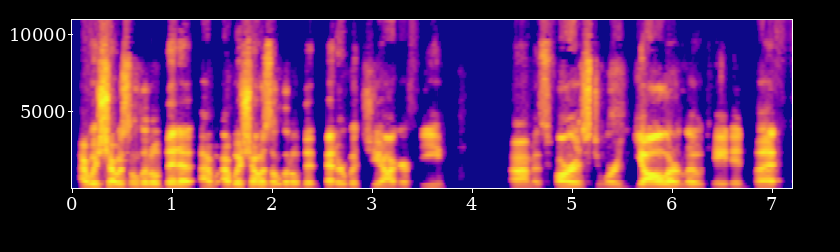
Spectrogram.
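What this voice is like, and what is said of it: Congested, stuffed-up nasal voice. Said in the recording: “I sound weird. I've been stuffed up for 2 days now”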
